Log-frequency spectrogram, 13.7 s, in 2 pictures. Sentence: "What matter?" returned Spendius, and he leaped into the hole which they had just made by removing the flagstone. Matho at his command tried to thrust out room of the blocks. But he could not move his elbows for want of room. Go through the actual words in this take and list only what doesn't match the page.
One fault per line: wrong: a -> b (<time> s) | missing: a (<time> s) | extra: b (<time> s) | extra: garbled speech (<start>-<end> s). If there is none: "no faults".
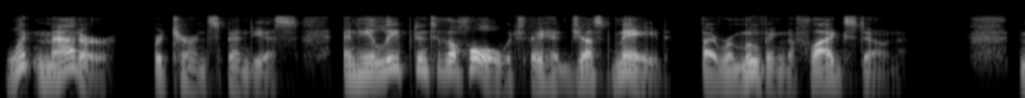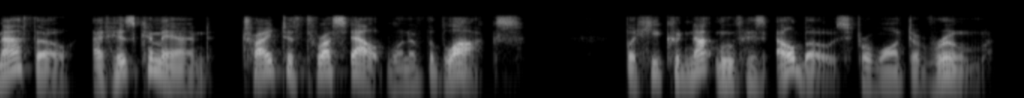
wrong: room -> one (9.4 s)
